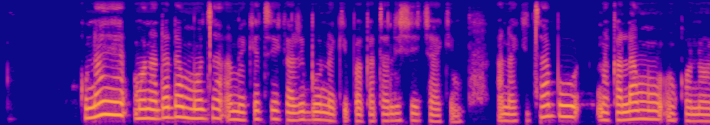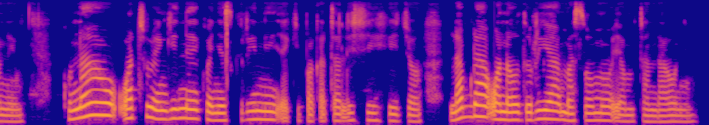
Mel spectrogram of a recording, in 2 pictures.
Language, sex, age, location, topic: Swahili, female, 18-24, Nairobi, education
